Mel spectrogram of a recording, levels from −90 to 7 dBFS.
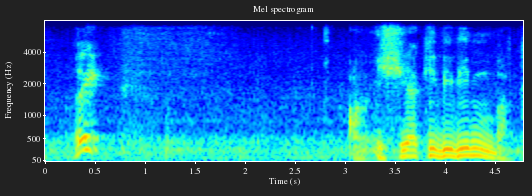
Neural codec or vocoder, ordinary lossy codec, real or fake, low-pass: none; Opus, 32 kbps; real; 7.2 kHz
